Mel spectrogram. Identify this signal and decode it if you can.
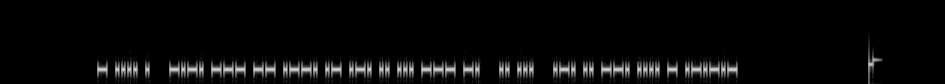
Morse code, heard as a keyed tone, about 40 wpm, 700 Hz. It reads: THE COMPARISON IS RIGHT.
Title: Sentences from Top 1600 Words 40wpm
